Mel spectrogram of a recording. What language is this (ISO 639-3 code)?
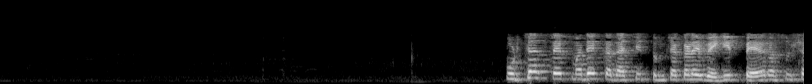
mar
